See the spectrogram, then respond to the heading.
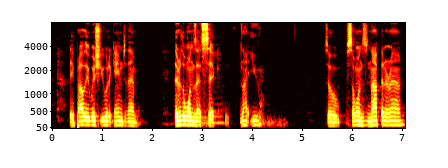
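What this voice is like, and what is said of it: Choked up, emotional voice. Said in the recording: “I'm a little choked up.”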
